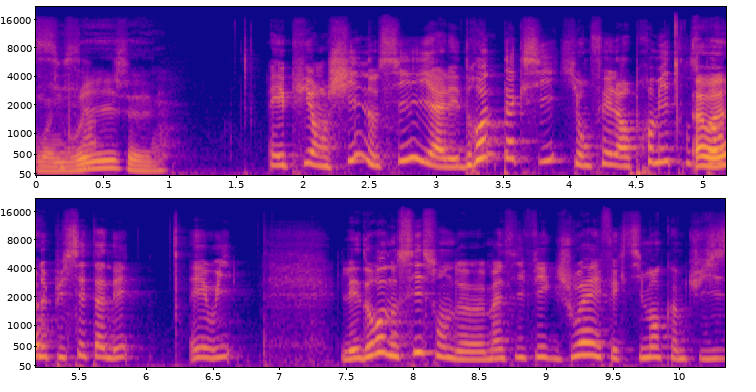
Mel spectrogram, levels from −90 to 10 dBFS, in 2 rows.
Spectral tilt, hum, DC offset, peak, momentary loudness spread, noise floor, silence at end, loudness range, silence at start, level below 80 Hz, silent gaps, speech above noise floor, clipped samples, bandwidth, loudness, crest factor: -4.5 dB/octave; none; under 0.1%; 0 dBFS; 11 LU; -51 dBFS; 0 s; 5 LU; 0 s; -48 dBFS; none; 31 dB; under 0.1%; 17.5 kHz; -21 LUFS; 22 dB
